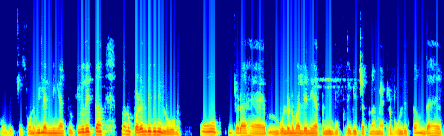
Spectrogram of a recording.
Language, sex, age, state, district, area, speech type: Punjabi, female, 60+, Punjab, Amritsar, urban, spontaneous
